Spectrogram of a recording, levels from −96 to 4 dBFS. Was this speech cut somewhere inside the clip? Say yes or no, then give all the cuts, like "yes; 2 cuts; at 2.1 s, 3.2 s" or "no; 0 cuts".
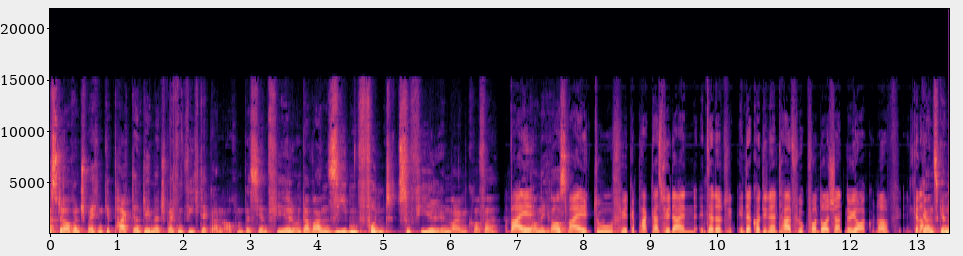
yes; 4 cuts; at 2.4 s, 8.7 s, 9.8 s, 11.9 s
